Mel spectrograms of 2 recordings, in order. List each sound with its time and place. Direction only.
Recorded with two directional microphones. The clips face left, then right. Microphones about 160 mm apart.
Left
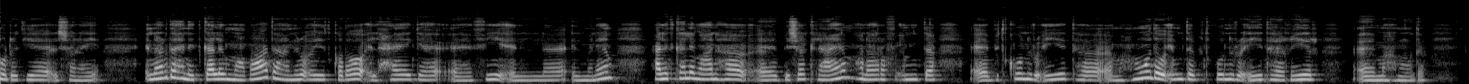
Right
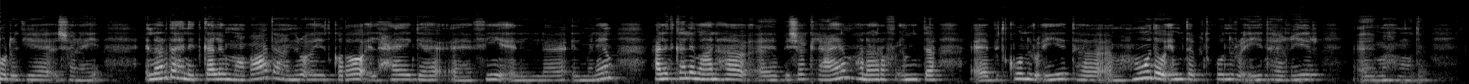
0.0 s speech: 35° left (ahead or behind)
2.5 s speech: 40° left (ahead or behind)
